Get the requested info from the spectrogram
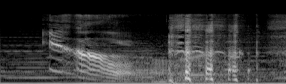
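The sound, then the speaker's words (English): A voice imitates a long, creaky fart like a door slowly swinging open, a strained tone sliding downward in pitch, followed by a few short choppy vocal bursts. “She farted. It sounded like a creaky door opening. It's like...”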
